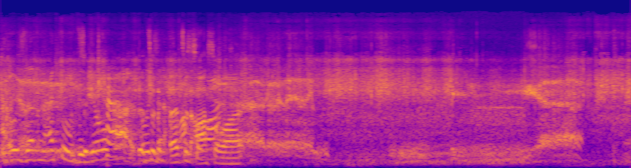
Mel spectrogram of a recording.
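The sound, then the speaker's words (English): An ocelot, in a video called Big Cats with Big Catitudes, gives a run of wavering, voice-like yowls that sound like a man, fairly loud, during the first few seconds, then only steady hissing background noise remains. “That's an ocelot.”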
